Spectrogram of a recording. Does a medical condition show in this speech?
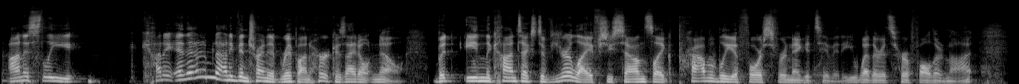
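No.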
